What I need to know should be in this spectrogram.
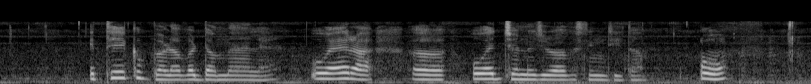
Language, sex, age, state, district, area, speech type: Dogri, female, 18-30, Jammu and Kashmir, Reasi, urban, spontaneous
